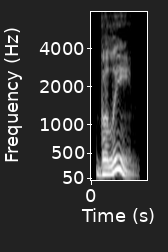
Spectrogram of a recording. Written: baleen

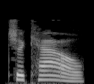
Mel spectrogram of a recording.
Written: chikao

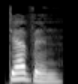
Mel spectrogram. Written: devyn

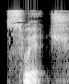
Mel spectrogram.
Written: switch

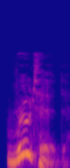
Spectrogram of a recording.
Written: rooted

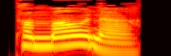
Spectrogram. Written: pomona

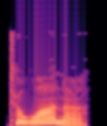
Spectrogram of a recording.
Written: tawana

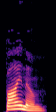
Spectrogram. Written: bynum

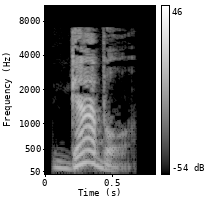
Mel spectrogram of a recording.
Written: gobble

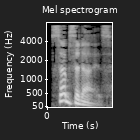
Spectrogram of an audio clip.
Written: subsidize

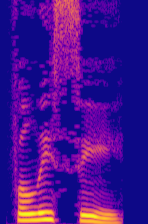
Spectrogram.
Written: felicie

